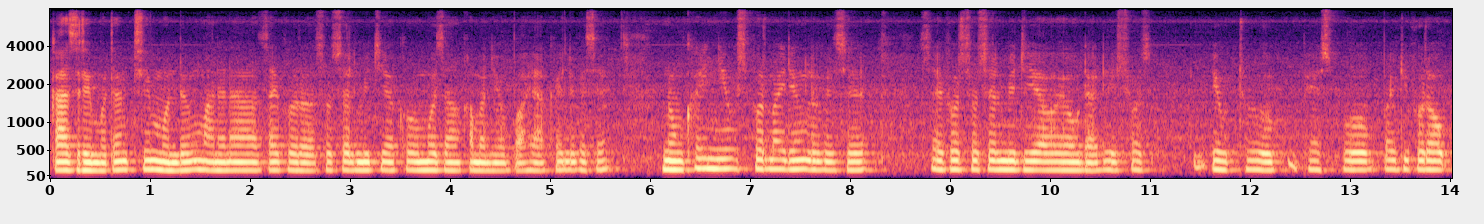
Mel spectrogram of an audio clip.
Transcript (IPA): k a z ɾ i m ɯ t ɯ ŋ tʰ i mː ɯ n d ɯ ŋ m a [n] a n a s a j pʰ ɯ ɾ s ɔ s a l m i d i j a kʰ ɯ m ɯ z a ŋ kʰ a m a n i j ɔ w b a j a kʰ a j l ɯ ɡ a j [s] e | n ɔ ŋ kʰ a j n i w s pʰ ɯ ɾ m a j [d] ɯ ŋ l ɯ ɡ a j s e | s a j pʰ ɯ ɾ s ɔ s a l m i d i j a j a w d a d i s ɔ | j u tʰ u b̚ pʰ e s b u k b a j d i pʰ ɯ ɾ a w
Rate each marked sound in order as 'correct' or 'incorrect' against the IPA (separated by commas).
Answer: correct, correct, correct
